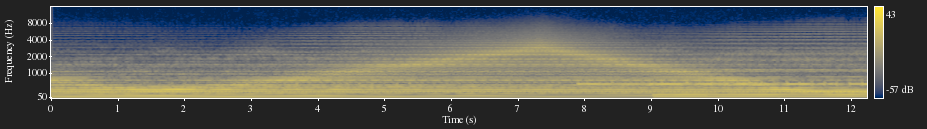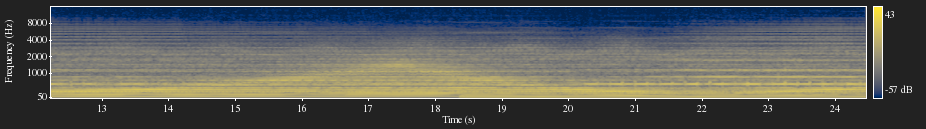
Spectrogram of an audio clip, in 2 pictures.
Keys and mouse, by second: 0.0 click, 2.5 Escape, 3.9 F3, 8.0-9.0 typing, 10.7 Return, 14.2 alt+a, 15.3 Tab, 15.8 Tab, 17.1 Tab, 17.7 click, 18.4 Tab, 19.6 Tab, 20.9 click, 22.1 alt+a.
